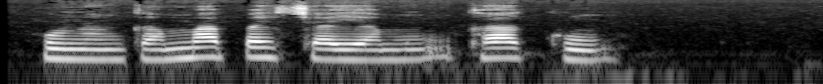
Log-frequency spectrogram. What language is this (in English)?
Arequipa-La Unión Quechua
